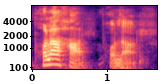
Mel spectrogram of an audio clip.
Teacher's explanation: যেখানে আমরা লক্ষ্য করি যে শব্দ মধ্যস্থ হ ধ্বনিটি লোপ পায়। যেমন আমরা যদি বলি ফলাহার, ফলার উচ্চারণে চলে যাবে, অর্থাৎ এই হটি সেখানে লোপ পেয়ে যাবে।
